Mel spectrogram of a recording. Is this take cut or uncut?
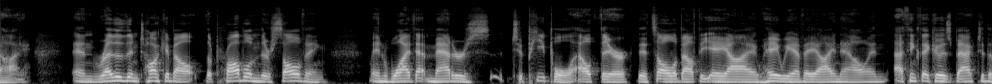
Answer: cut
